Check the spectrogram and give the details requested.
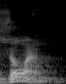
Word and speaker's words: Joan: So, well, I think it's actually pronounced Zoan, but I'm going to go with Joan Garcia.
